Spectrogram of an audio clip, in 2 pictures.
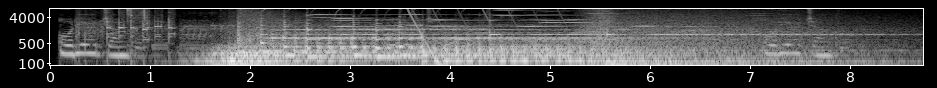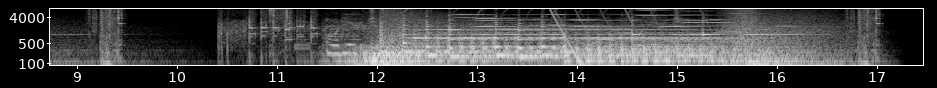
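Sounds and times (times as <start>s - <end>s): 
digital logo sound: 0.6s - 9.5s, 11.8s - 16.7s.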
